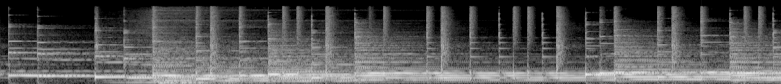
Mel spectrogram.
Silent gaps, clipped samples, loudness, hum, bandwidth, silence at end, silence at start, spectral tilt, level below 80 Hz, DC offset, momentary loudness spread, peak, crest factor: none; under 0.1%; -12 LUFS; none; 16.5 kHz; 0 s; 0 s; -4.5 dB/octave; -36 dBFS; under 0.1%; 5 LU; 0 dBFS; 12 dB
